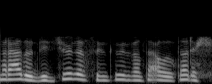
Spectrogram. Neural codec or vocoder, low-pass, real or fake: autoencoder, 44.1 kHz, a latent of 192 numbers a frame, MeloTTS; 3.6 kHz; fake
